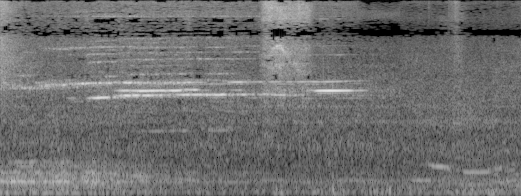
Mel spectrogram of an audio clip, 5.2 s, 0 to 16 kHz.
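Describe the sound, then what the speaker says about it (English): Passenger train wheels squeal high and piercing as a train pulls away from a station platform, with a steady rolling rumble underneath and no talk. "Sets 34 and 28, leaving platform 1 for a Perth service."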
